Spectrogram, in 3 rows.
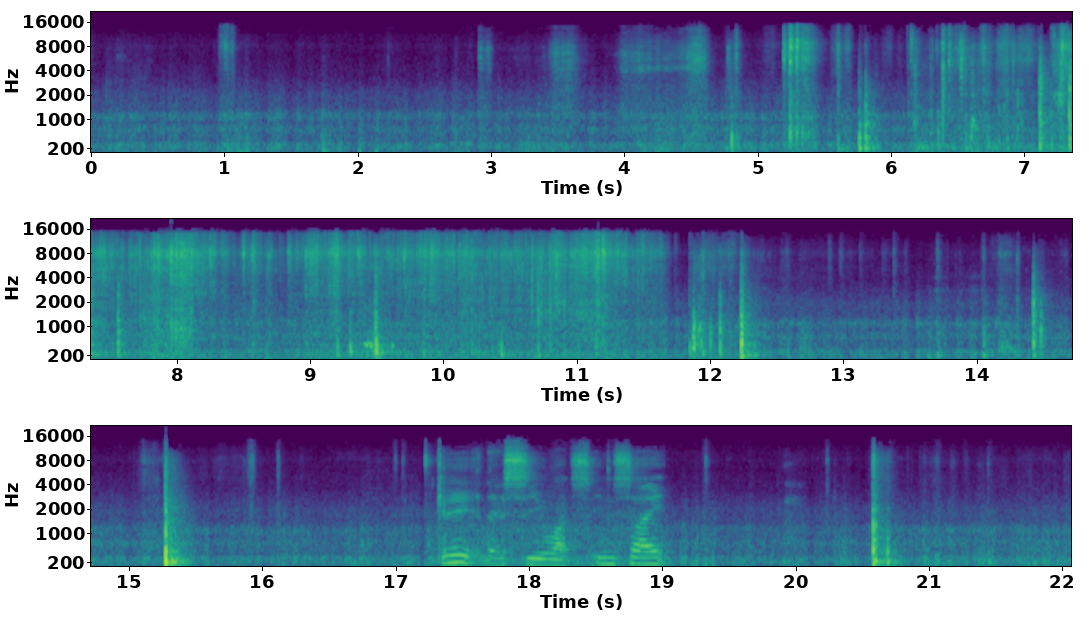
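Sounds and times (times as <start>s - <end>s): continuous crackling: 5.2s - 13.8s
packaging being torn open: 6.2s - 11.7s.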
